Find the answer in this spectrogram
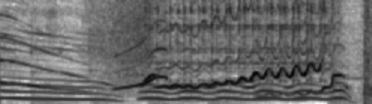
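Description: Cartoon sound effect: a whistle-like tone glides slowly down, then about a second in a wavering, wobbling tone creeps upward in pitch.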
